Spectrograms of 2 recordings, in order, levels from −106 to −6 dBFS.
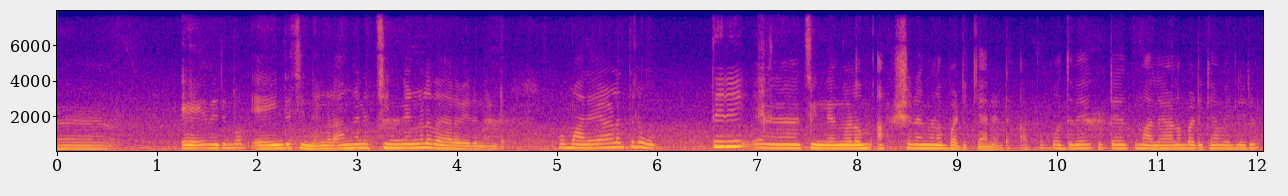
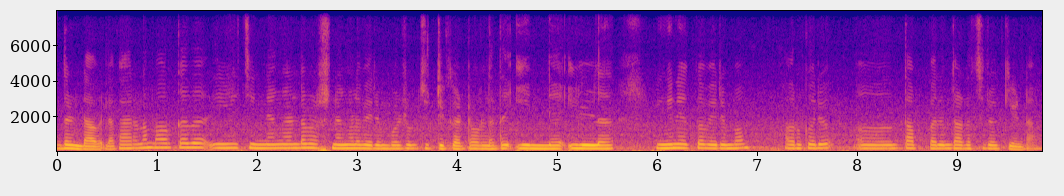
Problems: none marked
